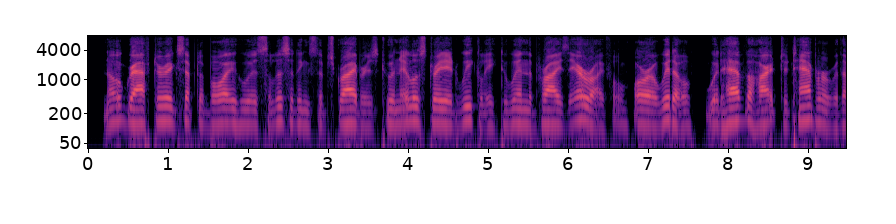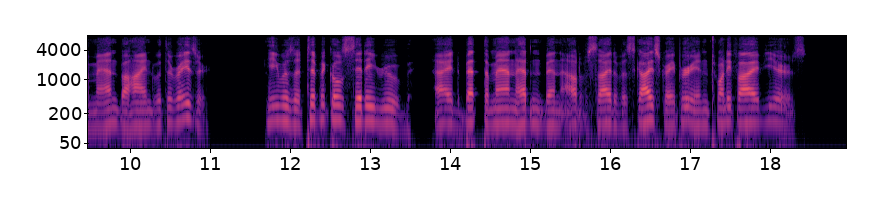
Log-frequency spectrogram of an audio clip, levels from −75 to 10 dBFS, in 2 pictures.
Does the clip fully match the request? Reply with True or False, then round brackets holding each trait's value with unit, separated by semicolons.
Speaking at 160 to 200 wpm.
True (180 wpm)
